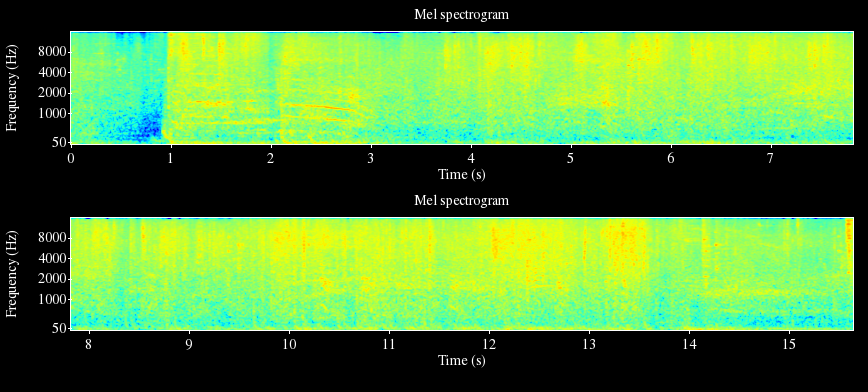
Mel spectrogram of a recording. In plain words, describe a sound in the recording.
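Game battle sounds of blows and explosions clash loudly.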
